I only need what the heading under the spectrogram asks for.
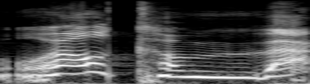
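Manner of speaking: put-on little old lady voice. Mimicking how the other speaker sounded: imitating an old lady voice. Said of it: "You sounded like an old lady".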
